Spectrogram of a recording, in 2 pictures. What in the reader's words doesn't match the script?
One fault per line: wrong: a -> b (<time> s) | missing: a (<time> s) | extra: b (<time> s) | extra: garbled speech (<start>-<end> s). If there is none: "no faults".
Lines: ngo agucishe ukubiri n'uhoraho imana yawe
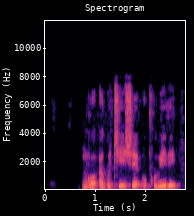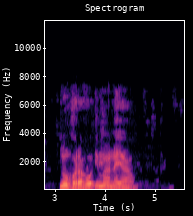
no faults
